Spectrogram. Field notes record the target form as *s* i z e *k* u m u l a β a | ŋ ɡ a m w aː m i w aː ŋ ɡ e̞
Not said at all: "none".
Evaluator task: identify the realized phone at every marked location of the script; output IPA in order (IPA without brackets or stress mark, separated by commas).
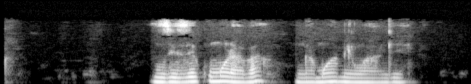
z, k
